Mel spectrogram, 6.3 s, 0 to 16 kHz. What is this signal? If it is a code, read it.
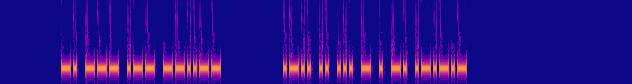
Morse code, heard as a keyed tone, about 40 wpm, 700 Hz. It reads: NOW, LISTEN.
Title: 3x Word-Spacing - Sentences from Top 400 Words - 40wpm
